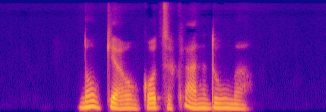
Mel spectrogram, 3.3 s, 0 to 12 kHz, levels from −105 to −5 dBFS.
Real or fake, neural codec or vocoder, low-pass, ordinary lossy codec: fake; codec, 24 kHz, 0.9 kbps, WavTokenizer, large speech release; 10.8 kHz; AAC, 64 kbps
